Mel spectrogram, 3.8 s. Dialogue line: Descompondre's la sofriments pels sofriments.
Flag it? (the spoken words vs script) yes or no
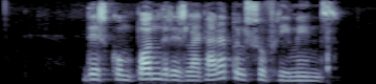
yes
